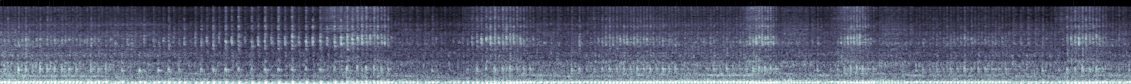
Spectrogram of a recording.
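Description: Deep, even engine beat with a few smooth rev rises and no knocks or misses; this old tractor engine runs healthy.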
